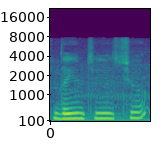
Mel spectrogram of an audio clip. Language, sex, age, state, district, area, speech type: Kashmiri, male, 45-60, Jammu and Kashmir, Bandipora, rural, spontaneous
